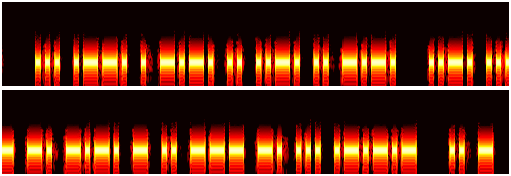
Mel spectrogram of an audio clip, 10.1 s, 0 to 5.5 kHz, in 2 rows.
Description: Morse code, heard as a keyed tone, about 25 wpm, 600 Hz. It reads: SPECIFIC FUNCTIONS. IT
